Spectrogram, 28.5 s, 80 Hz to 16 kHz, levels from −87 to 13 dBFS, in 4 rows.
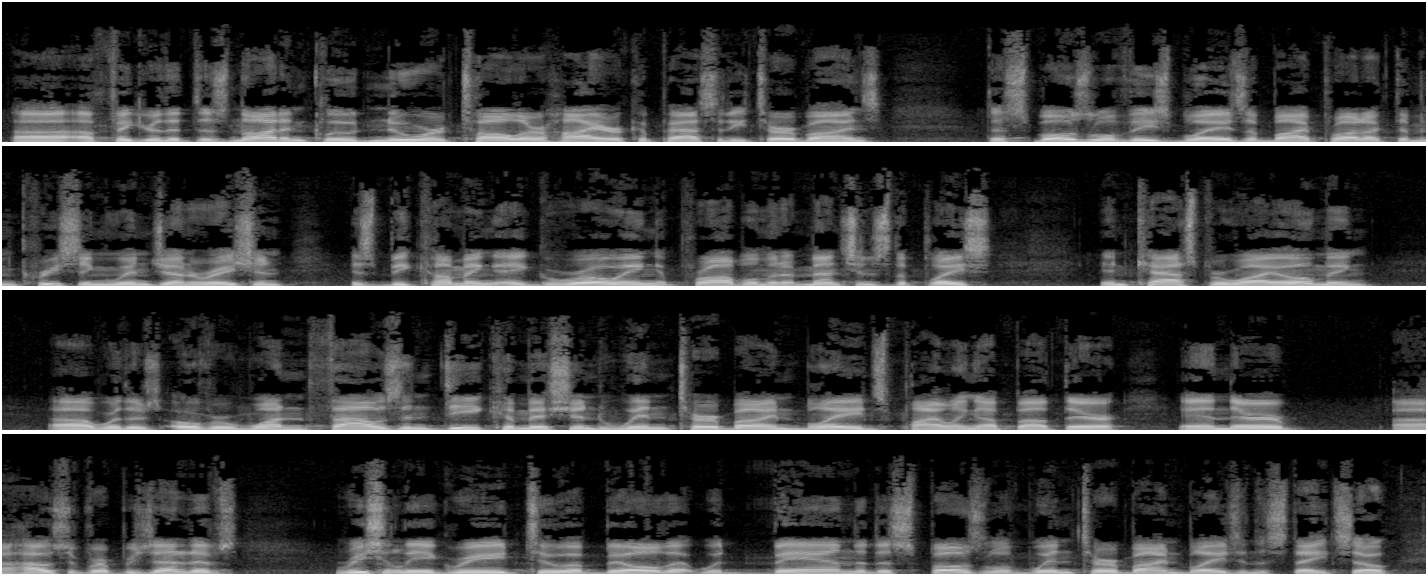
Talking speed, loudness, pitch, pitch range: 150 wpm, -14 LUFS, 145 Hz, 130-160 Hz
